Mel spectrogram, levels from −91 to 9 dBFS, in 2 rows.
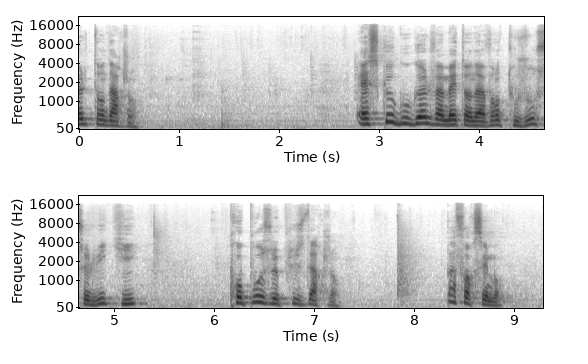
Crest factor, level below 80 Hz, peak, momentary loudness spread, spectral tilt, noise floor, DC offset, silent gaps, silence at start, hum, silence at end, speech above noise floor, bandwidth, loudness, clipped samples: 18 dB; -58 dBFS; 0 dBFS; 17 LU; -6 dB/octave; -53 dBFS; under 0.1%; none; 0 s; none; 0.4 s; 36 dB; 17 kHz; -18 LUFS; under 0.1%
